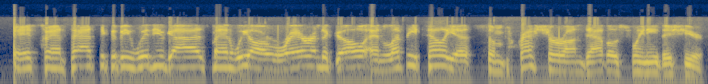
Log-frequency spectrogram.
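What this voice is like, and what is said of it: Polished professional radio announcer voice. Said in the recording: “he's got a good radio voice”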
